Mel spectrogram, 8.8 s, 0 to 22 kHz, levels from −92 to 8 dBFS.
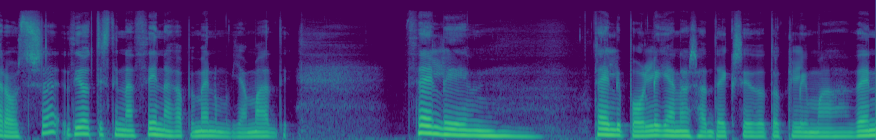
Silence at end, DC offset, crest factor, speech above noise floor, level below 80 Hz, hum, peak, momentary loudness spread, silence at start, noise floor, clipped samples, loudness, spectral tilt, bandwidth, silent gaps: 0 s; under 0.1%; 16 dB; 32 dB; -56 dBFS; none; -10 dBFS; 10 LU; 0 s; -58 dBFS; under 0.1%; -26 LUFS; -7 dB/octave; 14.5 kHz; none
